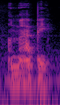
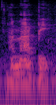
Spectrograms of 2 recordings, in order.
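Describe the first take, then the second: Both takes have the same delivery.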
